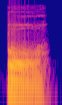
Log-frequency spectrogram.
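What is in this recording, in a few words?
"bore", British English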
